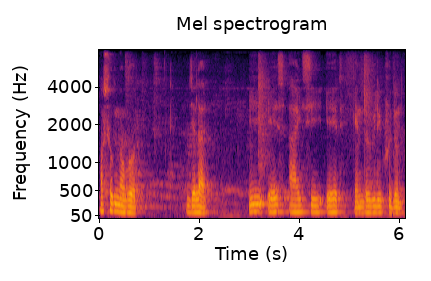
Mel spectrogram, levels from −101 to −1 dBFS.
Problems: constant background noise, continuous background conversations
